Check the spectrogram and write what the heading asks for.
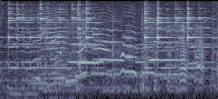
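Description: Small metal bells ringing, struck again and again, with voices talking over them.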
